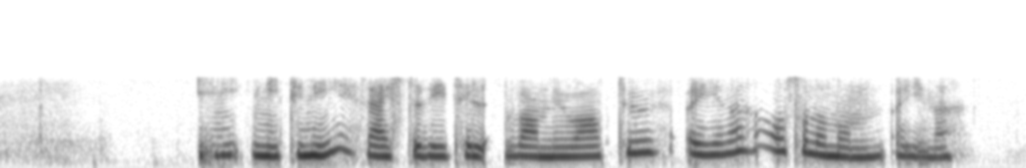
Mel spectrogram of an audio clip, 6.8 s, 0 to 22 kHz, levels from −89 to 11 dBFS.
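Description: From 1.36 to 1.59 s, lost AMR speech frames interrupt the speech: a burst of radio errors corrupted about 60 ms of coded audio, which fits three consecutive 20 ms frames. The narrowband AMR decoder filled the gap by repeating the last good pitch and vocal tract settings at falling gain. The speech stretches unnaturally, fades toward silence, then resumes weak or rough for a moment before the light codec colouring of the surrounding audio returns.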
